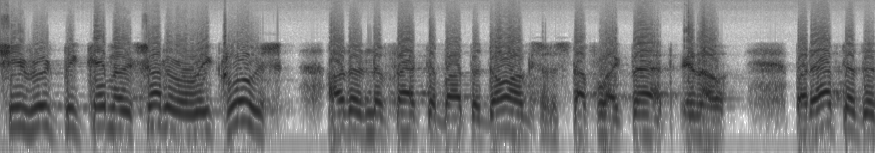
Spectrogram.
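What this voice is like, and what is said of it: Usual voice. Nothing is said of it.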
